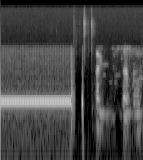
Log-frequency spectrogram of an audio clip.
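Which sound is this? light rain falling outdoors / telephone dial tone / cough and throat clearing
telephone dial tone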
